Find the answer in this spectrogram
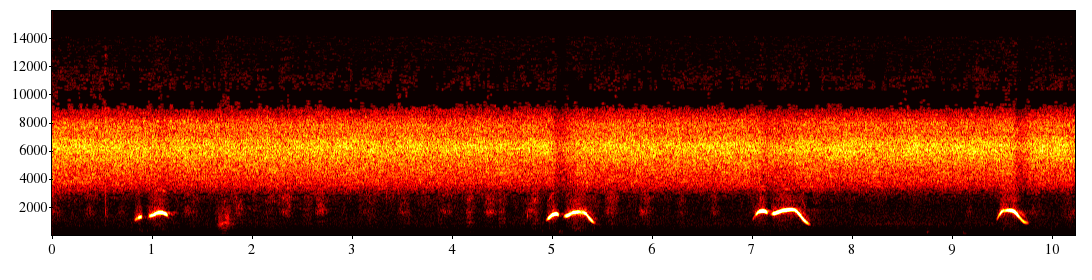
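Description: A steady, high insect drone, with four short, pure, whistle-like calls over it that each rise and then fall in pitch: about a second in, at about five and seven seconds, and near the end.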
